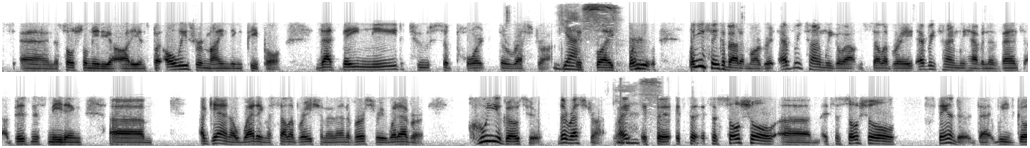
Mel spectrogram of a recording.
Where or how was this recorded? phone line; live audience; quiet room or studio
phone line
